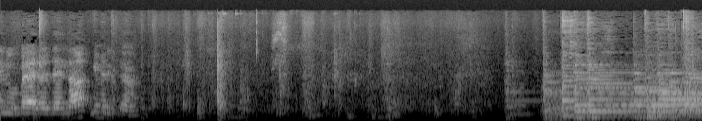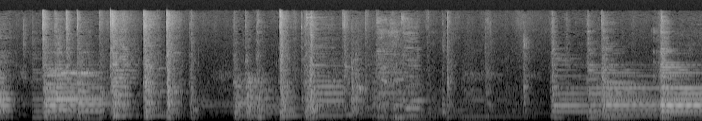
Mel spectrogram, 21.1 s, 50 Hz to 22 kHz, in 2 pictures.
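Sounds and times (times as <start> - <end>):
strummed acoustic guitar chords: 7.6 - 18.0, 18.8 - 21.0.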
